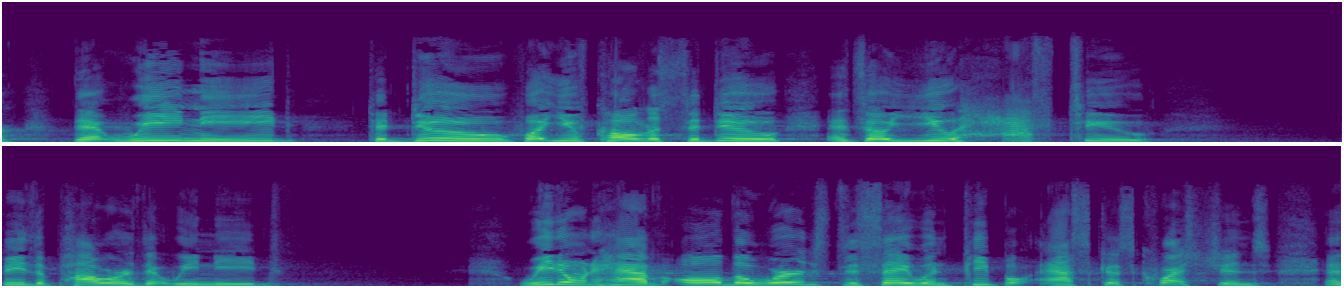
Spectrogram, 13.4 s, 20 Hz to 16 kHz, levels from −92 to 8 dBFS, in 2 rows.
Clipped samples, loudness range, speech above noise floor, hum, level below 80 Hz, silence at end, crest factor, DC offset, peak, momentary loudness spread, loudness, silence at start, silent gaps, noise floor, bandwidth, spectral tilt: under 0.1%; 5 LU; 57 dB; none; -80 dBFS; 0 s; 20 dB; under 0.1%; -4 dBFS; 13 LU; -22 LUFS; 0 s; none; -79 dBFS; 10.5 kHz; -6.5 dB/octave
